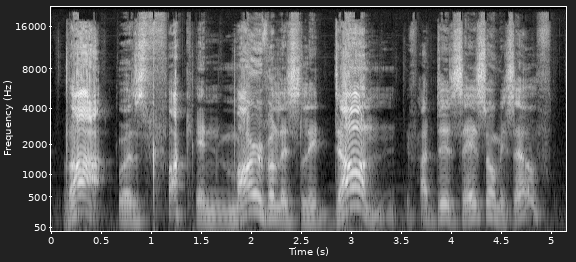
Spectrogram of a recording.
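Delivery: sounding a little happy. Voicing a character calling out from behind in a corridor: sounding a little happy. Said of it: "You sound a little bit happy about that".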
